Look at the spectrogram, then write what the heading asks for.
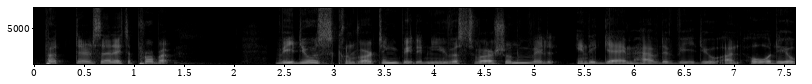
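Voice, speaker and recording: A man presenting a step-by-step software tutorial in a gravelly voice. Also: medium pitch, no echo.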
